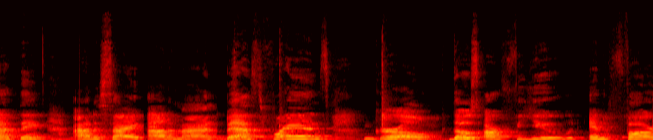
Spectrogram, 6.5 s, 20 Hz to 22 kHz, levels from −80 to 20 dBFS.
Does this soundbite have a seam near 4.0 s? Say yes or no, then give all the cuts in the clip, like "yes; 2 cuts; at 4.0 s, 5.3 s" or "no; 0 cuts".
no; 1 cut; at 2.2 s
